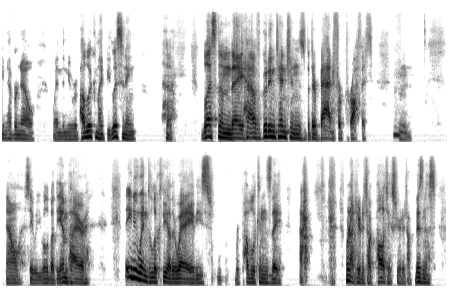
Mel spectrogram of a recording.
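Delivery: conspiratorial, confiding, just-between-us patter. Retelling a game character's lines after he leans in, mock-conspiratorial character aside. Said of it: "he leans in all conspiratorially".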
